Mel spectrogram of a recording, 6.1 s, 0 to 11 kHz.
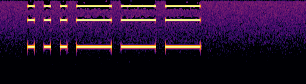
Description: Beep code, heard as beeps from a small speaker, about 1750 Hz. 3 short, 3 long.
